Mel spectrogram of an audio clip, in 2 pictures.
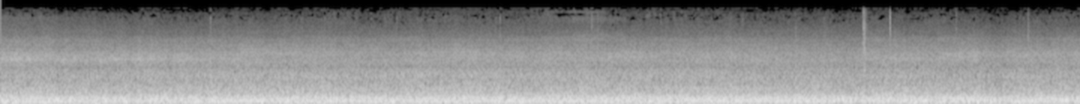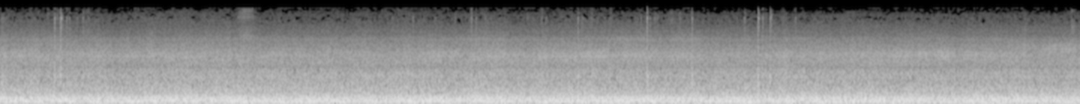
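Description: Steady low rumble of a Tokaido Shinkansen train running at speed, heard from inside the passenger car: wheels, track and body noise at an even level throughout.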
